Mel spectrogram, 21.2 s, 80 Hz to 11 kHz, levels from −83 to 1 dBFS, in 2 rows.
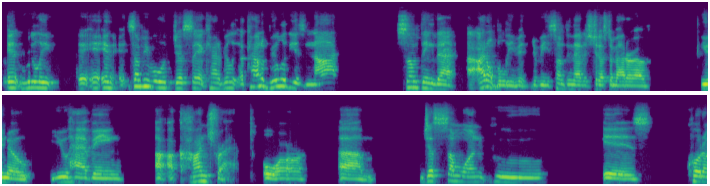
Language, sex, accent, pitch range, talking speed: English, male, American, 115-155 Hz, 110 wpm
